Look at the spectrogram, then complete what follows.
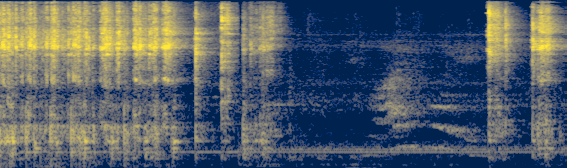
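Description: A metal spoon scraping and clinking against a metal kadai as scrambled egg is stirred and scooped out, then clinking on a steel bowl of rice. There is rapid scraping for the first two seconds, a quieter gap, and a few sharp clinks about five seconds in.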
